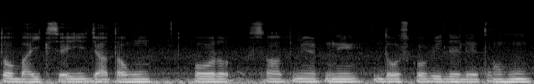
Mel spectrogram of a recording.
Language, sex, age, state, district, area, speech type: Urdu, male, 18-30, Delhi, East Delhi, urban, spontaneous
